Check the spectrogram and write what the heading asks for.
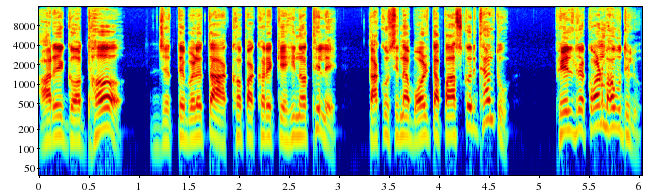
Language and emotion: Odia, angry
